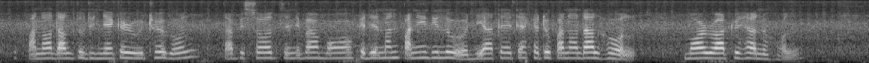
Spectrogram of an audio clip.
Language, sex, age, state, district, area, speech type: Assamese, female, 30-45, Assam, Nagaon, rural, spontaneous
